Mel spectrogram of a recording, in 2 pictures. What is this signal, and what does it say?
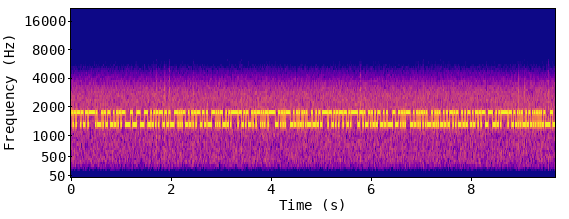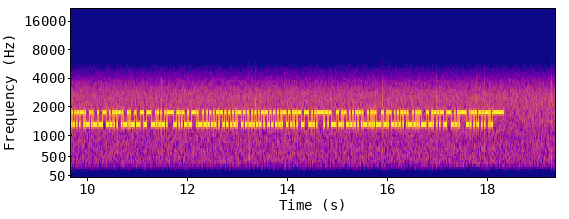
RTTY (50 baud, 450 Hz shift), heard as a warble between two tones, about 1550 Hz centre, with radio static. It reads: … 599 896 896 UA6NX DE VU7CNL TNX FER CALL. UR RST 339 339. NAME LUIGI LUIGI. QTH PERTH PERTH. HW?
